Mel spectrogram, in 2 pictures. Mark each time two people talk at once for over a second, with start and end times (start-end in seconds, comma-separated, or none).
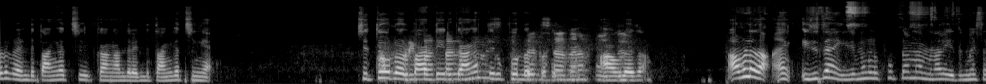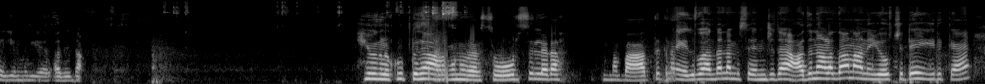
3.9-6.2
